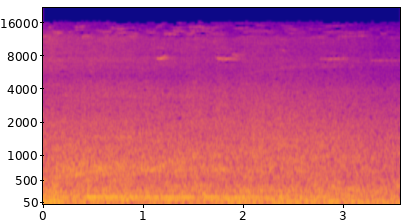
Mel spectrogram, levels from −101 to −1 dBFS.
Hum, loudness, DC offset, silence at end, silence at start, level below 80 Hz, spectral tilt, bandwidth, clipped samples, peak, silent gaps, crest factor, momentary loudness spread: none; -23 LUFS; under 0.1%; 0 s; 0 s; -30 dBFS; -5.5 dB/octave; 16.5 kHz; under 0.1%; -8 dBFS; none; 14 dB; 3 LU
